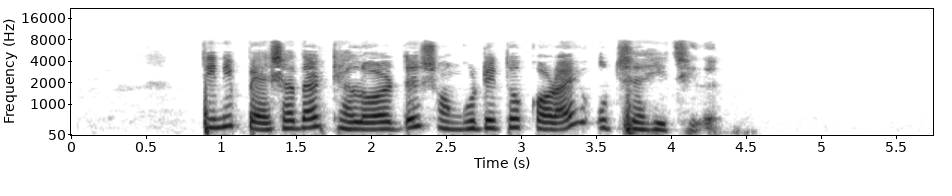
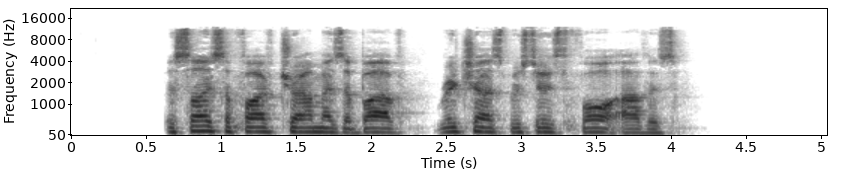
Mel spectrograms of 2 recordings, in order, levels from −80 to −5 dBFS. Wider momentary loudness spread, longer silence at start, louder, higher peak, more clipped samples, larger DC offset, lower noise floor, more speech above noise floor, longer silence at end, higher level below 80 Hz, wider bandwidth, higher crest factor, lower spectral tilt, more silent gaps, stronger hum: about the same, 9 LU vs 10 LU; first, 0.9 s vs 0.65 s; first, -16 LUFS vs -19 LUFS; about the same, -2 dBFS vs -4 dBFS; neither; neither; second, -77 dBFS vs -84 dBFS; about the same, 61 dB vs 64 dB; first, 1.45 s vs 1 s; about the same, -54 dBFS vs -56 dBFS; second, 8.2 kHz vs 12.5 kHz; about the same, 16 dB vs 18 dB; about the same, -4 dB/octave vs -3.5 dB/octave; neither; neither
